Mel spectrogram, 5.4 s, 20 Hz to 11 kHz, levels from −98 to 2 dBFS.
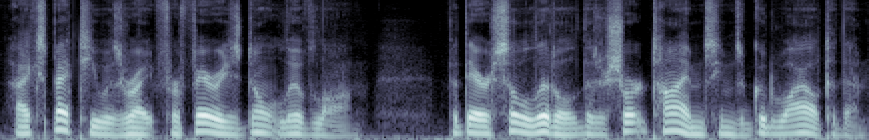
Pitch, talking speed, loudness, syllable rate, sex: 115 Hz, 275 wpm, -17 LUFS, 6.3 syllables/s, male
